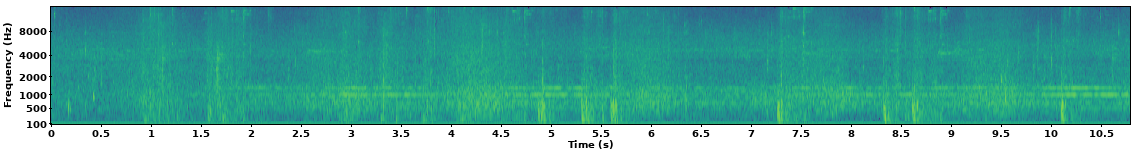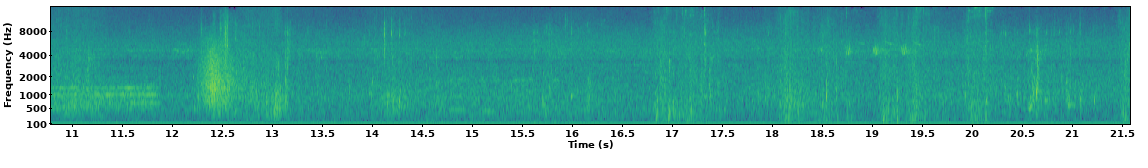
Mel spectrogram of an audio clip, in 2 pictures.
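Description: Footsteps crunch on gravel and thud on wooden boards.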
